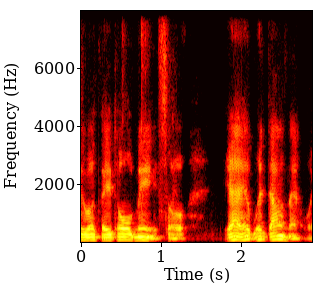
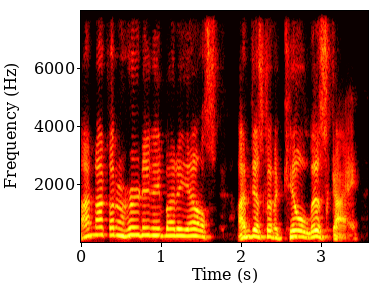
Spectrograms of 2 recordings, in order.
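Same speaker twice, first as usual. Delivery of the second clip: shrill, very high-pitched screaming. Speaker recounts what a man was heard screaming, retelling a scream. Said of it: "he was screaming".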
